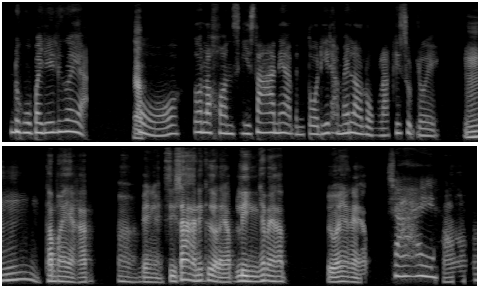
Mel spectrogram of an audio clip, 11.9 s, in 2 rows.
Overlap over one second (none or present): none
